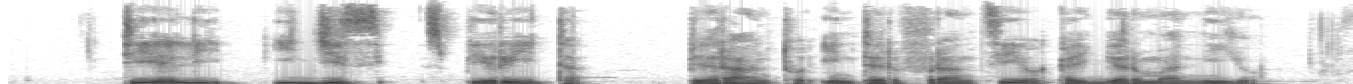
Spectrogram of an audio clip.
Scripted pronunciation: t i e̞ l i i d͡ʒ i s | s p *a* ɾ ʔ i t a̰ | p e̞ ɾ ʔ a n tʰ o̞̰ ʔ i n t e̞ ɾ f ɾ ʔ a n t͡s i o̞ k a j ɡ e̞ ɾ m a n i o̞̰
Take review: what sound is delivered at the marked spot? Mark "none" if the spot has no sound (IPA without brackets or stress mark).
i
